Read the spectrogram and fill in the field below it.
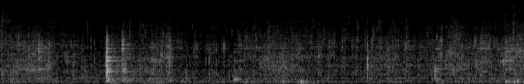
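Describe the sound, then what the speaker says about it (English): Spinach being stirred into a Cameroonian sese yam stew in a pot, with a low bubbling sizzle under soft scraping and a few sharp clinks of the spoon against the pot's side. "let's just stir it around so everything gets incorporated"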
